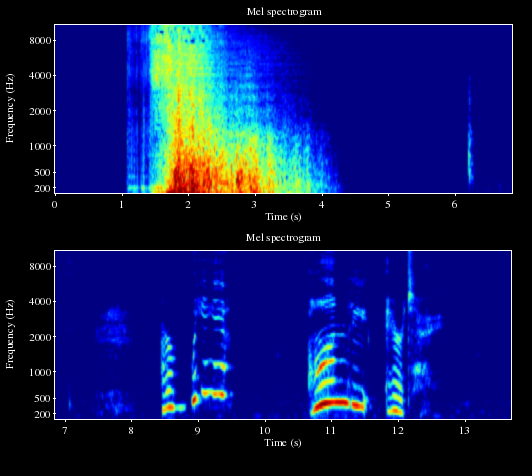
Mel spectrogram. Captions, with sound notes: (thunder rumbling) - Are we "On The Éarte"?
